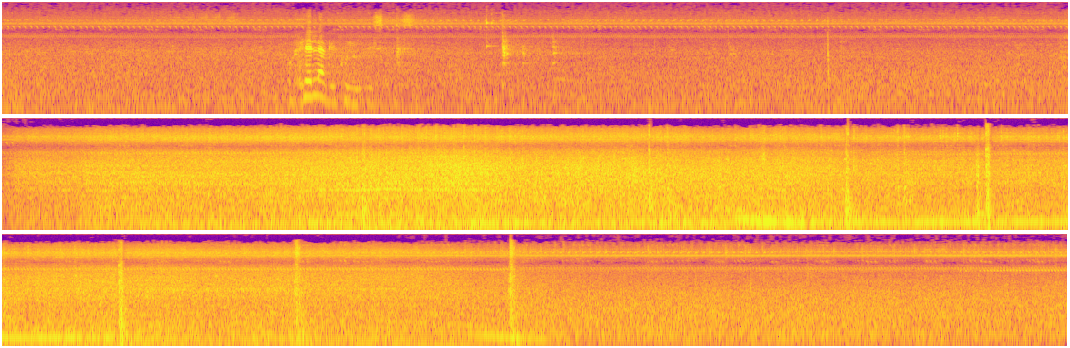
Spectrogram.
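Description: Motor vehicles, a lorry and cars, running with engines going, coming in abruptly about a third of the way in after a quiet stretch. A steady engine drone holds for several seconds with a few sharp knocks over it, and the engine note drops away near the end.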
